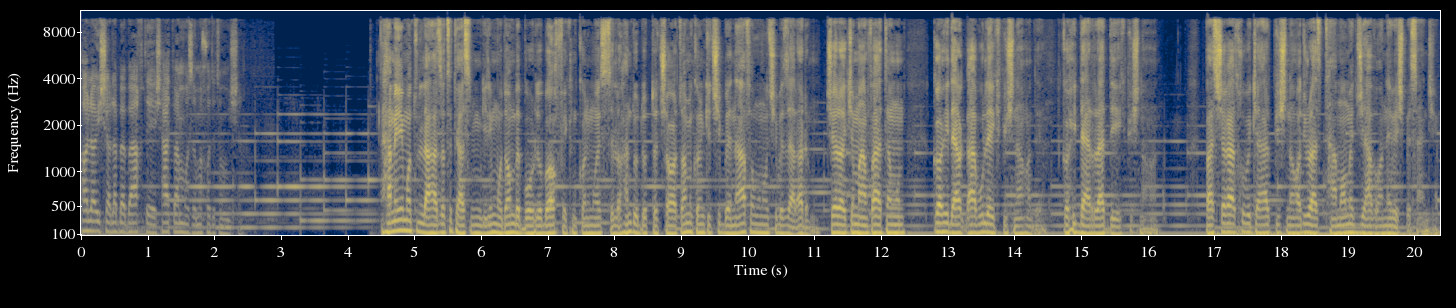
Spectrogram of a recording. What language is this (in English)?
Persian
